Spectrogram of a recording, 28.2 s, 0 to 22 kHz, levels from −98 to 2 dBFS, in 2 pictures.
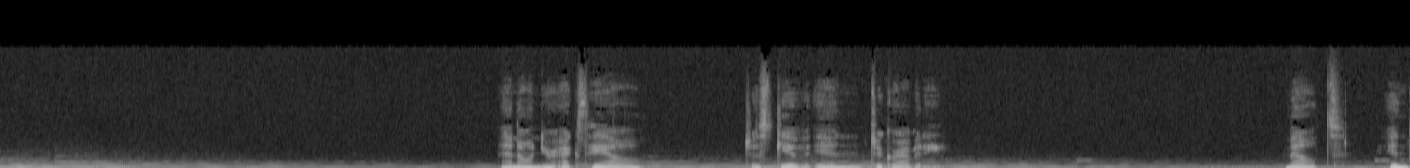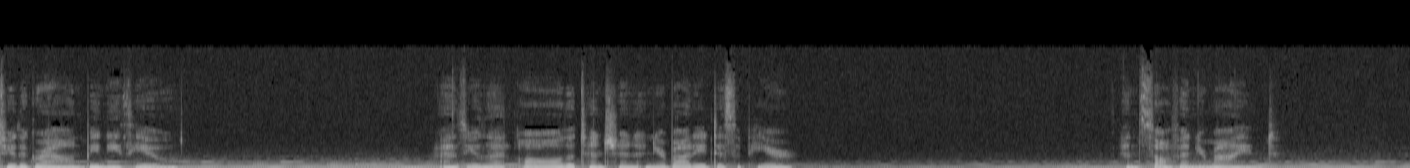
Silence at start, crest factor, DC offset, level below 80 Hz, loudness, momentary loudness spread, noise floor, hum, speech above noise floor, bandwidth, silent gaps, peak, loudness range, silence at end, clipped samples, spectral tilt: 0 s; 18 dB; under 0.1%; -68 dBFS; -33 LUFS; 23 LU; -57 dBFS; none; 27 dB; 14.5 kHz; none; -16 dBFS; 17 LU; 0 s; under 0.1%; -6.5 dB/octave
